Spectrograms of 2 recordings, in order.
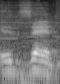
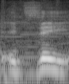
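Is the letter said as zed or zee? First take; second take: zed; zee. First: The letter is said the Australian way, zed. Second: The letter is said the American way, zee.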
